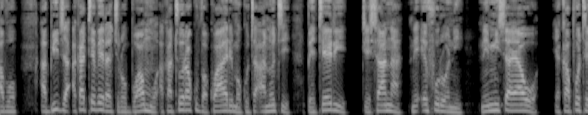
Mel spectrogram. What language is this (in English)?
Shona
